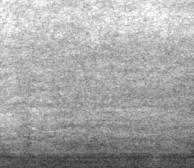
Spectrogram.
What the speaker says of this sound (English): We spray it with Pam.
